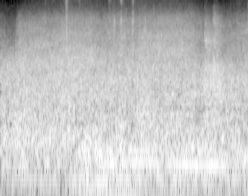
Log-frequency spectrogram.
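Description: Steady outdoor background noise with a faint low hum in the second half.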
